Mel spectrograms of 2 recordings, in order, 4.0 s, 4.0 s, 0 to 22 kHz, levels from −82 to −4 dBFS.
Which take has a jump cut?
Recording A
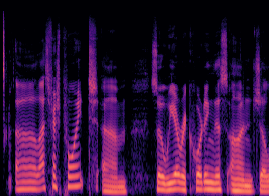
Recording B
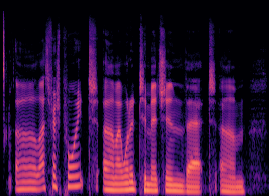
A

